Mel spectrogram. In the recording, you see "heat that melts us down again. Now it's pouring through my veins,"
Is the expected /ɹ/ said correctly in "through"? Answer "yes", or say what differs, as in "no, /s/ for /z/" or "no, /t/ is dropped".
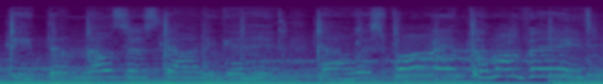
no, /ɹ/ is dropped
